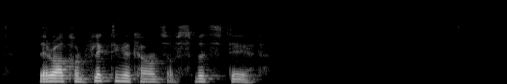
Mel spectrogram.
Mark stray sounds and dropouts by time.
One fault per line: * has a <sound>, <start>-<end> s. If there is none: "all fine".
all fine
